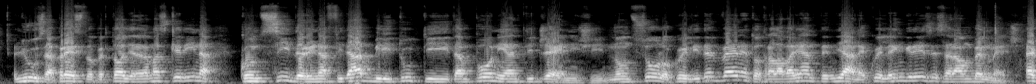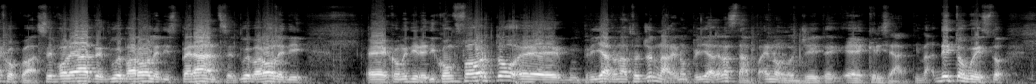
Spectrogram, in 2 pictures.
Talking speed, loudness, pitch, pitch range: 180 wpm, -10 LUFS, 135 Hz, 120-155 Hz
